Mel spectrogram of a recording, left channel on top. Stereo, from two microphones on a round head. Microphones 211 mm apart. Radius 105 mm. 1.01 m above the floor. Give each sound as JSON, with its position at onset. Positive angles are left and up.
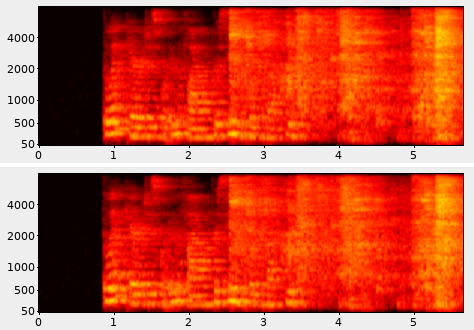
{"t": 0.8, "sound": "a woman speaking", "side_deg": -45, "distance_m": 0.9}
{"t": 2.5, "sound": "cutlery clinking", "side_deg": 70, "distance_m": 1.3}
